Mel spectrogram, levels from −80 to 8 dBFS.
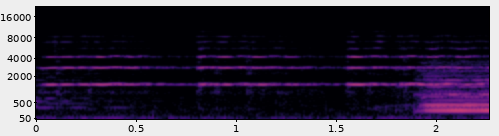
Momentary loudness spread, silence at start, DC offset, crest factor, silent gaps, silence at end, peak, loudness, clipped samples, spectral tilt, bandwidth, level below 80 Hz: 7 LU; 0 s; under 0.1%; 16 dB; none; 0 s; -24 dBFS; -40 LUFS; under 0.1%; -2 dB/octave; 15.5 kHz; -66 dBFS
